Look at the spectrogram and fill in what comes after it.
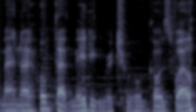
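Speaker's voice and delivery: muttered under breath. A tabletop player voices their character's remark, lightly under his breath. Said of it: "lightly under his breath".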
